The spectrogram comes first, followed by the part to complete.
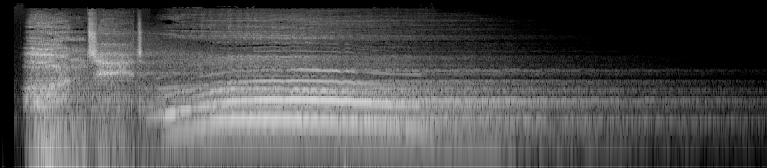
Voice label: Haunted Spoken, The word haunted spoken in deep ominous voice with wailing ghosts.; Evil Voices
